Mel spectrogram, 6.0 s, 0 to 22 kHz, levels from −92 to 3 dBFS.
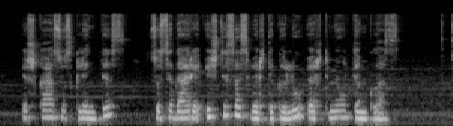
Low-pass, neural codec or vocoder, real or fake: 14.4 kHz; none; real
